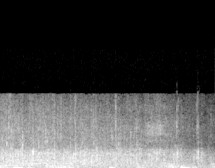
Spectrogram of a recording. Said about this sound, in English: Another big round of applause for the drama group.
